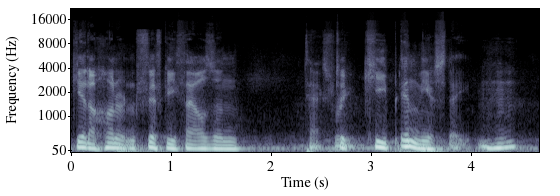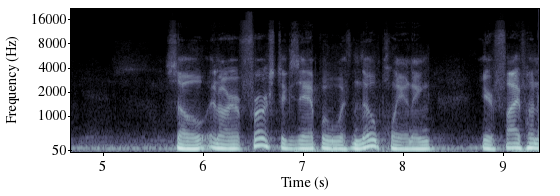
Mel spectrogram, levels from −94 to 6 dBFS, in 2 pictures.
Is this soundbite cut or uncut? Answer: uncut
